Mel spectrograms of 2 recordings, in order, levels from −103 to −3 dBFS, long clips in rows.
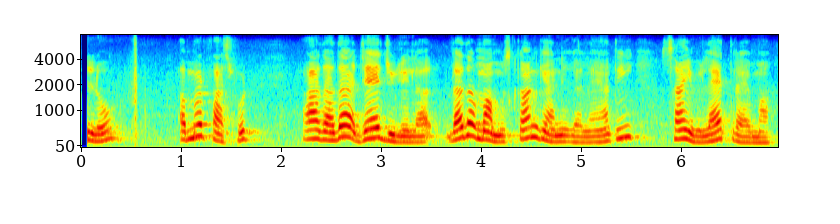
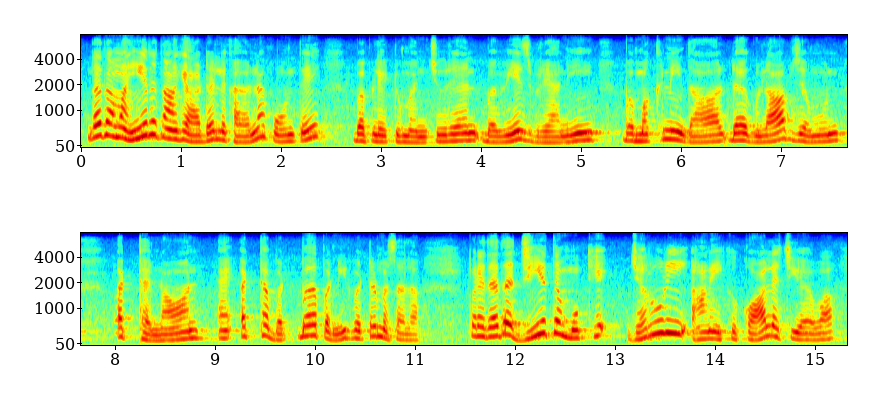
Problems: none marked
